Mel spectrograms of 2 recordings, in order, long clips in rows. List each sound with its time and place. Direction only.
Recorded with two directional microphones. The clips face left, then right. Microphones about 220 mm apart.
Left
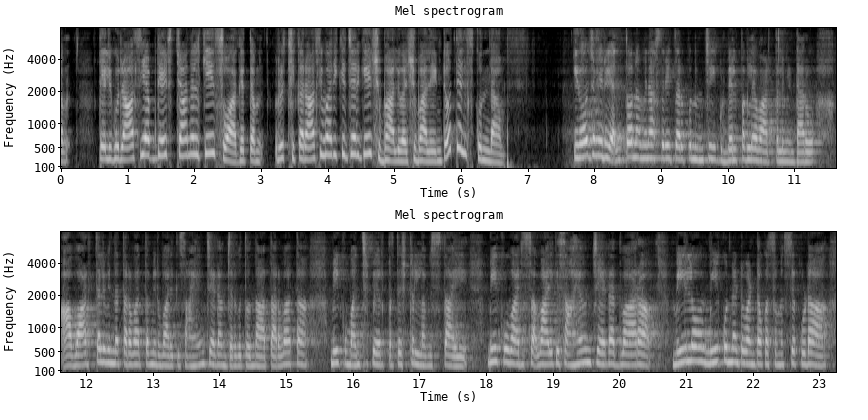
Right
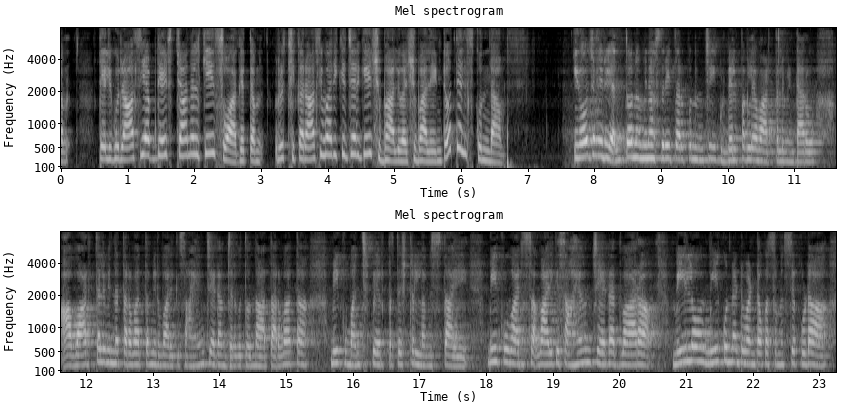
0.5 s a woman's voice: 45° left (ahead or behind)
6.3 s speech: 20° left (ahead or behind)
7.7 s a woman's voice: 5° left (ahead or behind)
8.4 s a woman's voice: 20° right (ahead or behind)
10.0 s a woman's voice: 45° left (ahead or behind)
